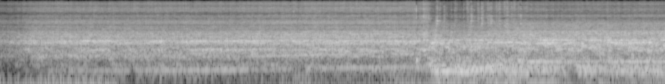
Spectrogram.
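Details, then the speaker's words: Bobcat commercial mower, warmed up, blades engaged after replacing the noisy middle blade spindle (bad bearing): fairly even hum with a faint leftover whir from the other two spindles; much quieter and healthy. "Oh, that's much better. That's a lot better. Still got some noise from the other two, but the middle one was the main culprit."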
